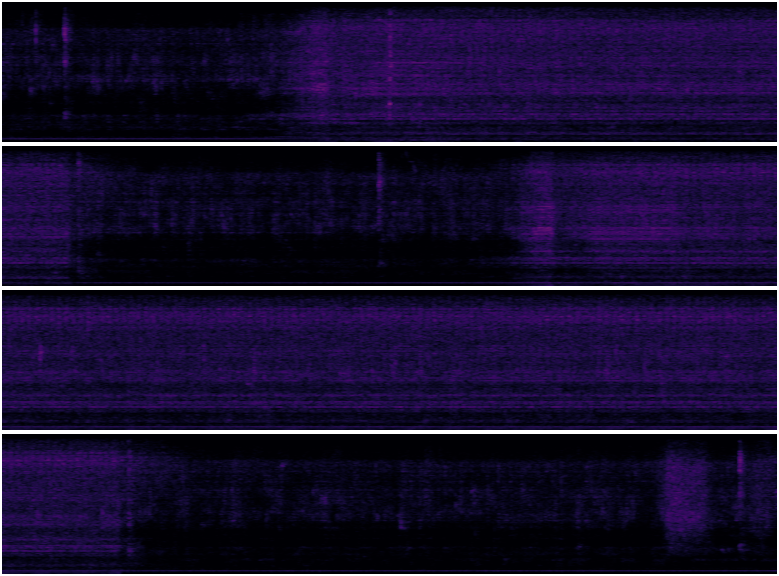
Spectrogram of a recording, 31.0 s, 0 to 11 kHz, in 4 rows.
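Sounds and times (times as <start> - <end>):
washing machine motor humming: 2.3 - 9.3, 12.4 - 25.2.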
